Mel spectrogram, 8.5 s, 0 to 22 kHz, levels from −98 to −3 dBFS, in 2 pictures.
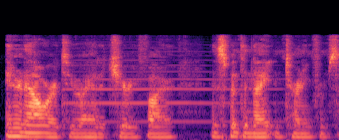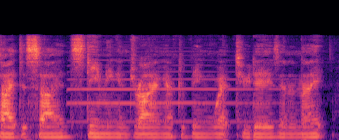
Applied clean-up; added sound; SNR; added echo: none; Wind instrument, woodwind instrument; 18 dB; reverberation time 0.2 s.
